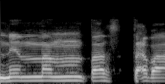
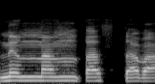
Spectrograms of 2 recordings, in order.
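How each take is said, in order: Both takes have the same delivery.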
